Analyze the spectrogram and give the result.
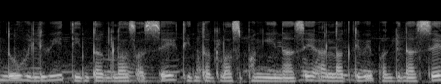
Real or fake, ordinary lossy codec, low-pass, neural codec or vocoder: real; none; none; none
